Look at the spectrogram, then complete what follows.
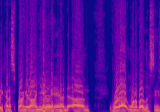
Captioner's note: laughs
